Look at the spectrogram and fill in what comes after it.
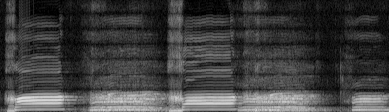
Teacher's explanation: جب بھی خا ادا ہوگا تو تھوڑی خخار کی آواز لے کر کے ادا ہوگی، اور اس میں یہ ہے کہ وہ حرف ہمیشہ موٹا ہوتا ہے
